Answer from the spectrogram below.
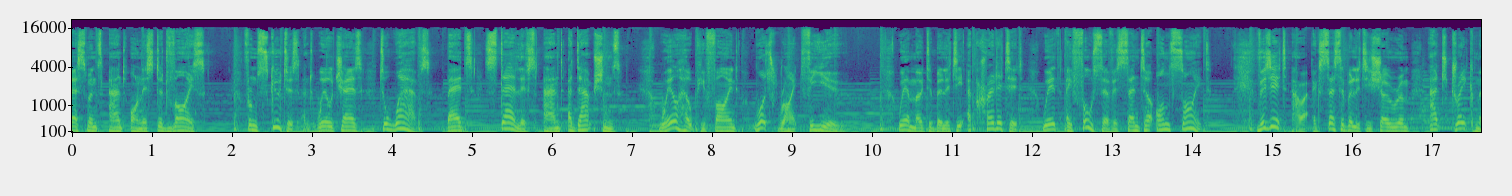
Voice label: radio commercial community

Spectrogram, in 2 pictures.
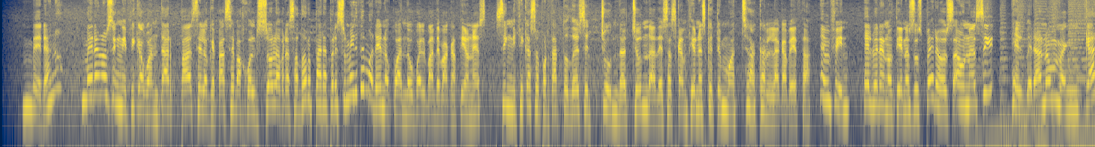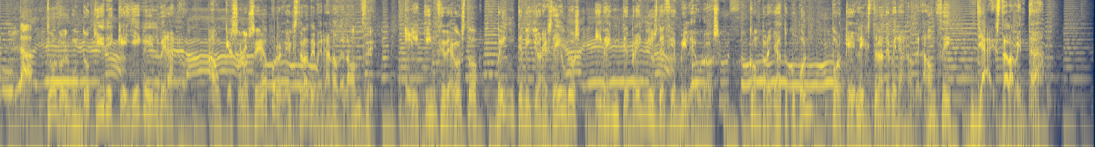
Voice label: catalan radio commercial

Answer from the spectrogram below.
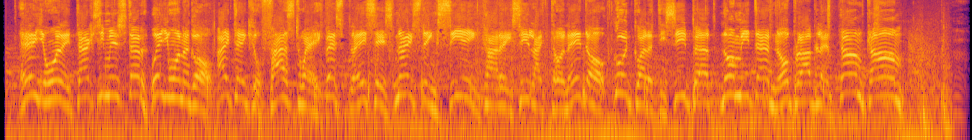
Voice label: mexican

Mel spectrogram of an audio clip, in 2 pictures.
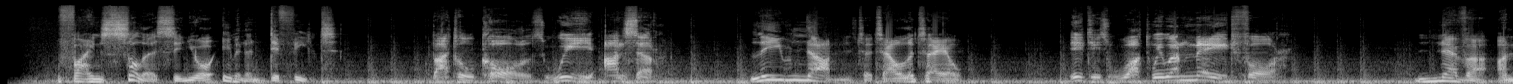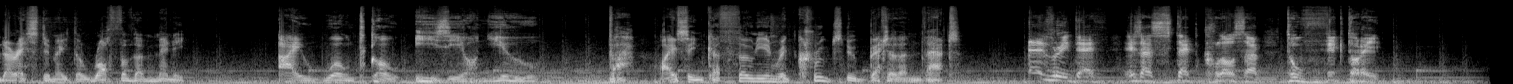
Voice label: gaming voices; warhammer 40k

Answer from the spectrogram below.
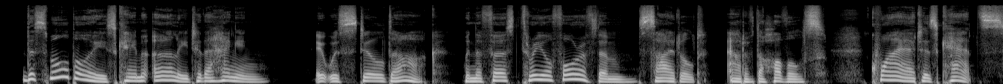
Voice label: australian female audiobook

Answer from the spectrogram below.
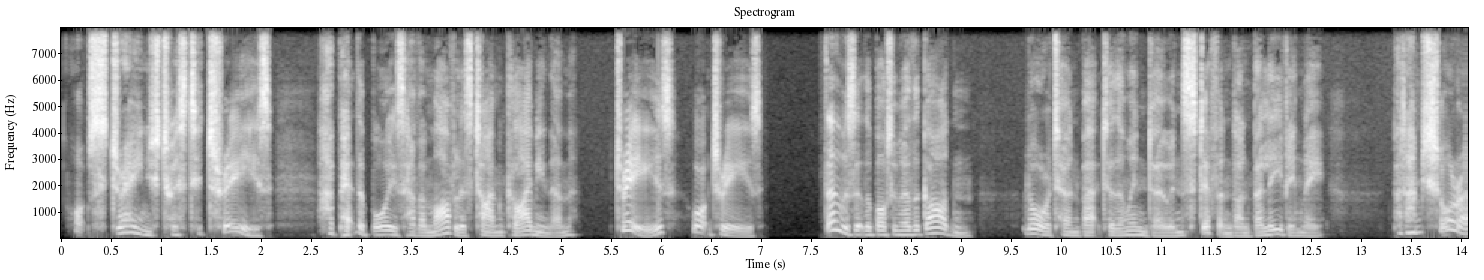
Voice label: audiobook, Warm Authoritative British Voice

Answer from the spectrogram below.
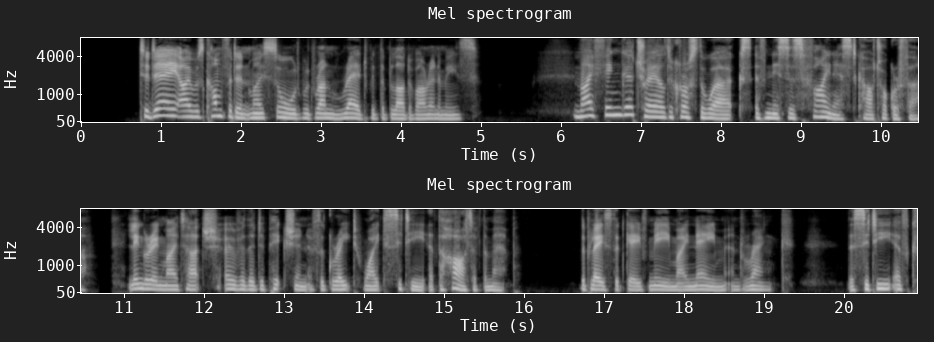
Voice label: sassy voiceover audiobook

